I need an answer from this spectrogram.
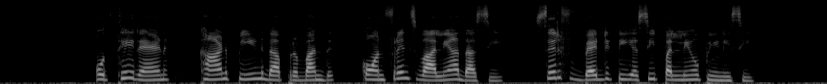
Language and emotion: Punjabi, neutral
